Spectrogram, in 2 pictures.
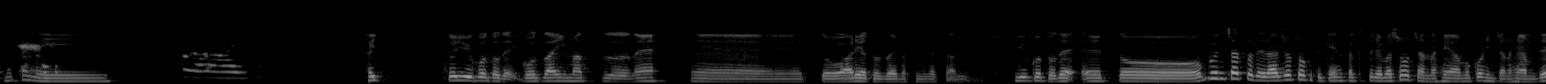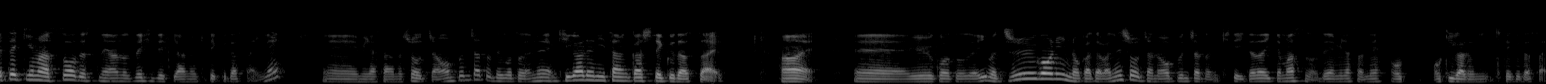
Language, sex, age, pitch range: Japanese, male, 20-39, 140-200 Hz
